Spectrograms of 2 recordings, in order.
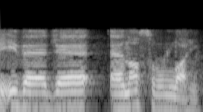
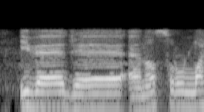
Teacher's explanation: ناخد بالنا ما نشددش الهمزه · Shown in: second take · ما نقولش اذا جاء نصر الله.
